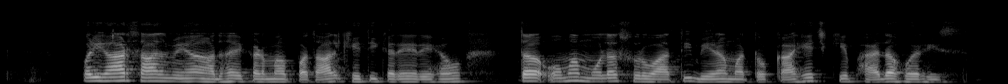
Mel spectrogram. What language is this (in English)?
Chhattisgarhi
